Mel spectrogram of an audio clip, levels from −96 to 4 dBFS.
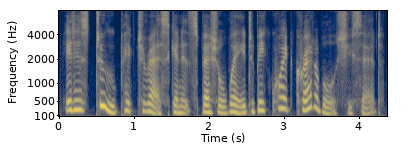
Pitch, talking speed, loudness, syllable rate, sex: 220 Hz, 190 wpm, -17 LUFS, 5.1 syllables/s, female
